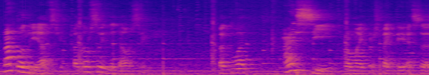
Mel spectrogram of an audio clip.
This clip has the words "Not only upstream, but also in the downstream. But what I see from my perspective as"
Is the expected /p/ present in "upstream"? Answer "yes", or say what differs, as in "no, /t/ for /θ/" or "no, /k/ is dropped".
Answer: no, /p/ is dropped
